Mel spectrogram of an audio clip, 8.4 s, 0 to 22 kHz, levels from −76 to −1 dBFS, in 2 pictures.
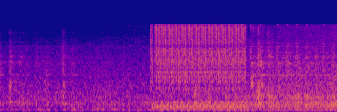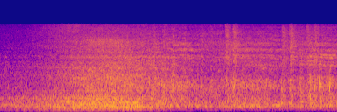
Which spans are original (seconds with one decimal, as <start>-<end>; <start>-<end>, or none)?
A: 1.0-5.1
